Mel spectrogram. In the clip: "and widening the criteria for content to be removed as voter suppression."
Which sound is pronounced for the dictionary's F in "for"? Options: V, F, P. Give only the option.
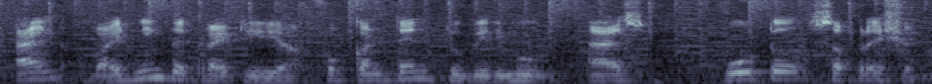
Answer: F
